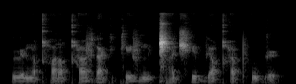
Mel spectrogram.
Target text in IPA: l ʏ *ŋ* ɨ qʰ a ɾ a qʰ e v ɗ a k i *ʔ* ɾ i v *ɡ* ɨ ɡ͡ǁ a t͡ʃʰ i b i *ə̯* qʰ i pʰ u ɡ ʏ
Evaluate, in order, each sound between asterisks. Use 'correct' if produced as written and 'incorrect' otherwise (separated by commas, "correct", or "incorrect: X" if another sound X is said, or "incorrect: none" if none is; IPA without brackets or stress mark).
correct, incorrect: k, incorrect: ŋ, incorrect: ʊ̯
